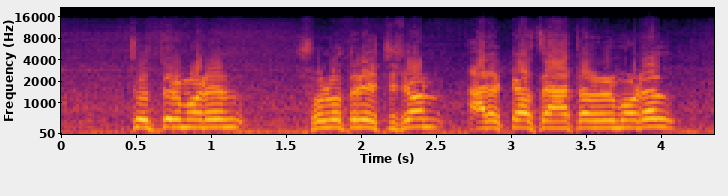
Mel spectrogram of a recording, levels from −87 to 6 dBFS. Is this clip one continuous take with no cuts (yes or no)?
yes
